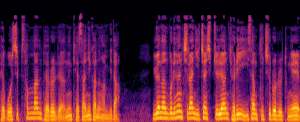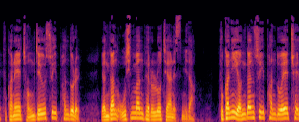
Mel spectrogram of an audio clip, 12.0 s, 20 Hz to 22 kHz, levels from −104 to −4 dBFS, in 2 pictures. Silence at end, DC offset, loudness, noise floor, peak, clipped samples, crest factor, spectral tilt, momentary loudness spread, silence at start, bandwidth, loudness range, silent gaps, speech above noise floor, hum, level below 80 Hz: 0 s; under 0.1%; -21 LUFS; -61 dBFS; -4 dBFS; under 0.1%; 16 dB; -7.5 dB/octave; 9 LU; 0 s; 13 kHz; 2 LU; none; 41 dB; none; -52 dBFS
